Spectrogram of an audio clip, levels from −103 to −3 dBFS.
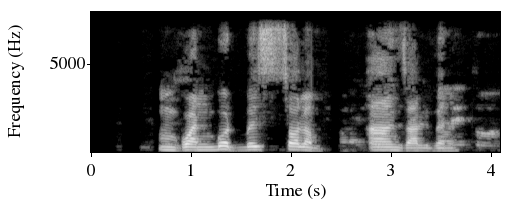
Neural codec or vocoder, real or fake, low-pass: none; real; 7.2 kHz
